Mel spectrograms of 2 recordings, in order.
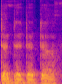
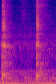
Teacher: So D is the alveolar stop voiced, da, da, da, da. When we don't use our vocal cords, that d, d, turns into t, t,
